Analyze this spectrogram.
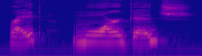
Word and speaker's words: mortgage: More words with silent T. Mortgage. We don't say mortgage, right? Mortgage.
